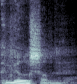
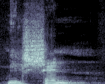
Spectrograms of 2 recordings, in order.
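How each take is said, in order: First: The stress is on the first syllable. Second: The stress is on the last syllable. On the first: The speaker calls it wrong. "you would say uh" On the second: The speaker calls it right. "with a pronunciation on the end"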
